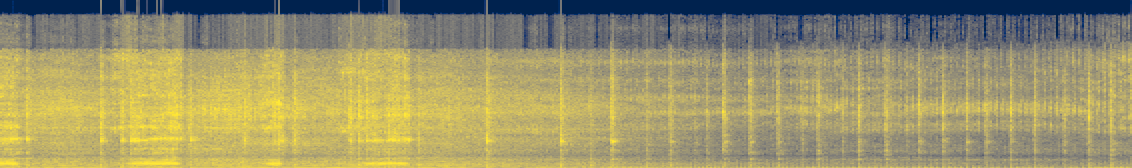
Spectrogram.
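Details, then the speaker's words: Vespa two-stroke scooter that was cutting out on the road, after cleaning the blocked carburetor jet and opening the fuel tap: steady, even idle after a few throttle blips, now stable, normal. "Oke, Teman-teman. Mantap. Ini udah stabil ya."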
